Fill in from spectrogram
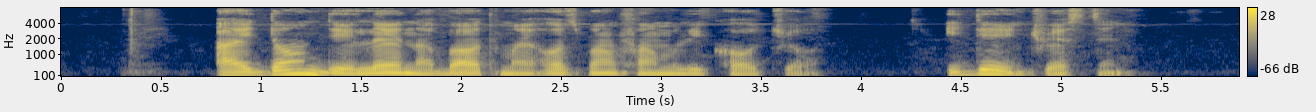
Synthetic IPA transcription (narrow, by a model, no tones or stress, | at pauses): ʔaɪdɔ̃ndelɛ̃nabaʊtmaɪɦɔzbãnd̥fãmilikʰɔlt͡ʃɔ̰ | ideĩntɹɛstɪ̰̃n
